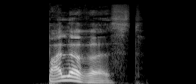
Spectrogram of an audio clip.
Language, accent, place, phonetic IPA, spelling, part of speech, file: German, Germany, Berlin, [ˈbaləʁəst], ballerest, verb, De-ballerest.ogg
- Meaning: second-person singular subjunctive I of ballern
